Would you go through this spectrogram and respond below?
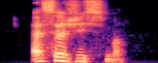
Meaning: settling down
- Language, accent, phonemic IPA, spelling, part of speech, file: French, Canada, /a.sa.ʒis.mɑ̃/, assagissement, noun, LL-Q150 (fra)-assagissement.wav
